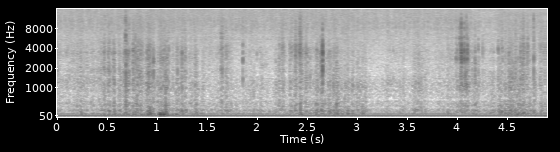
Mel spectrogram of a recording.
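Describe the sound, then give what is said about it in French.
Thin Bible pages are turned and riffled as someone looks for 2 Corinthians, giving soft papery rustles with a few sharper crinkling flicks, fairly faint, with no one talking. “Il y a tellement de papier dans ma Bible.”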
